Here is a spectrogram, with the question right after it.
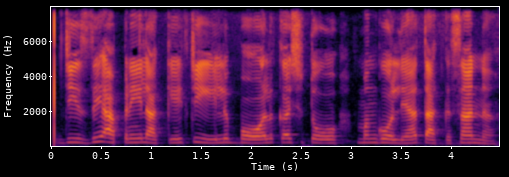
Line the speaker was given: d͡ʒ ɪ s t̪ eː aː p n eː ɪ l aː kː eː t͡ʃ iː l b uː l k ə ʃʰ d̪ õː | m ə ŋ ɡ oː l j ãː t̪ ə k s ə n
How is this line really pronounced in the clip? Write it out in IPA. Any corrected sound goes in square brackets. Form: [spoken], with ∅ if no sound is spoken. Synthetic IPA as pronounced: d͡ʒ ɪ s [d̪] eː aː p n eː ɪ l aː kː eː t͡ʃ iː l b [ɔː] l k ə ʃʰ [t̪] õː | m ə ŋ ɡ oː l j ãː t̪ ə k s ə n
